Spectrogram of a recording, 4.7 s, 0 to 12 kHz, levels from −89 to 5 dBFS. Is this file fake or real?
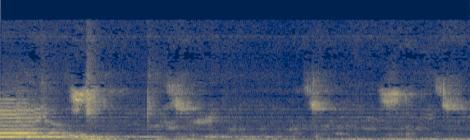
fake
